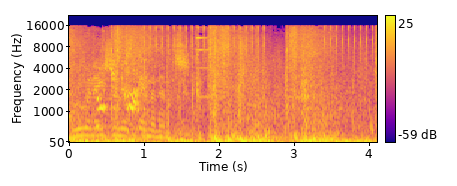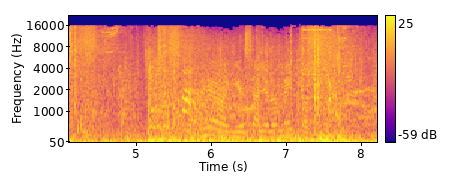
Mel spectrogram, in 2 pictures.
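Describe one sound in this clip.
Energy weapon blasts crackle and hiss rapidly.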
